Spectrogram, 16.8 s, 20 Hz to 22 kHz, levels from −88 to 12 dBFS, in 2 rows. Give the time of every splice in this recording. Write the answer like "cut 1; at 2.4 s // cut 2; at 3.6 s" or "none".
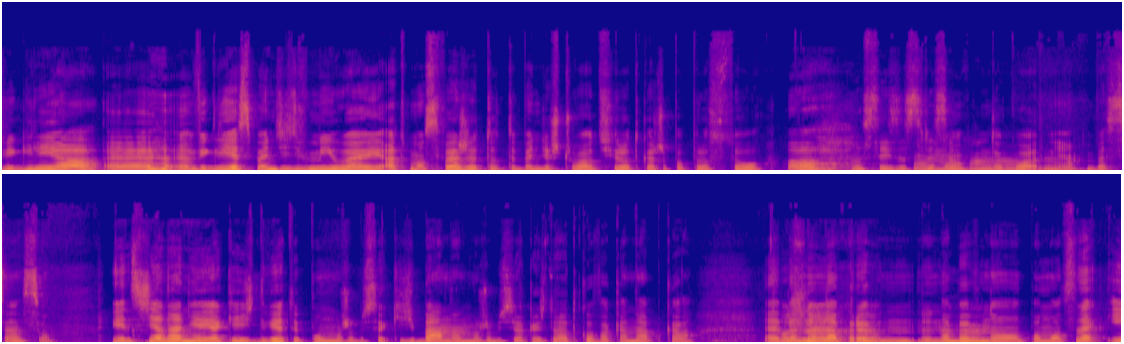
cut 1; at 5.8 s // cut 2; at 10.5 s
